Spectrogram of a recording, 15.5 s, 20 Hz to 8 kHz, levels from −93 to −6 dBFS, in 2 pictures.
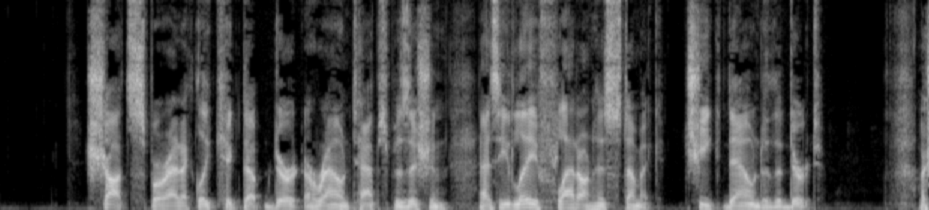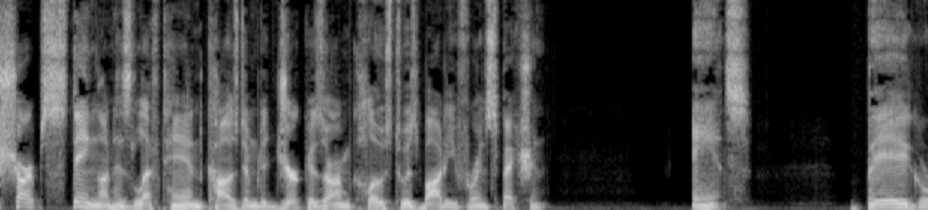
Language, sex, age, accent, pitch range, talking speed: English, male, 40-59, American, 95-120 Hz, 160 wpm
